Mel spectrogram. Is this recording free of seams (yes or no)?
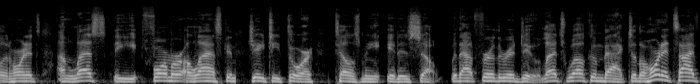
yes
